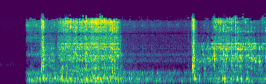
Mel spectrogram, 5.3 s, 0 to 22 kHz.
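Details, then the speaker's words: 1986 Ford Ranger XLT Super Cab 4x4, fuel injected, abandoned 16 years, tried on ether: starter churns with uneven chuffing but never catches. Crank no-start; has spark, owner suspects a small fuel leak drained the fuel rails. "it well it's definitely got spark I don't know about the fuel though it's fuel injected it had a small fuel leak so uh reportedly so it may have drained down out of the fuel rails and uh might be difficult to get the fuel to come back up"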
